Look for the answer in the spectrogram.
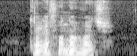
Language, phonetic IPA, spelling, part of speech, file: Polish, [ˌtɛlɛfɔ̃ˈnɔvat͡ɕ], telefonować, verb, LL-Q809 (pol)-telefonować.wav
